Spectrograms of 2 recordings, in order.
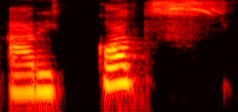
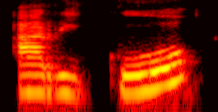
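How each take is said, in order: First: The word ends with an audible 'ts' sound. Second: The word ends on a vowel, no final 's'. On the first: The speaker calls it wrong. "Jadi bukan arikots" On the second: The speaker calls it right. "konsonan akhir nggak dibunyikan"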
